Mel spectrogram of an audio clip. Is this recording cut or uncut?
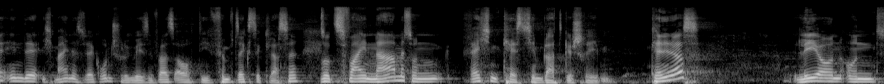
cut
